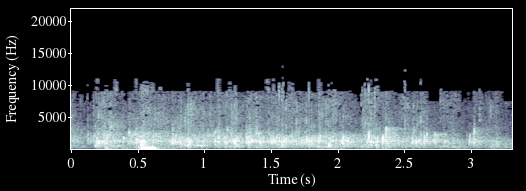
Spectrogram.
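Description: A roomful of people claps steadily in dense, sustained applause that stays fairly even throughout, with a faint murmur of voices mixed underneath.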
